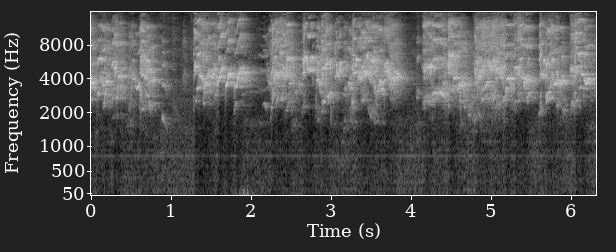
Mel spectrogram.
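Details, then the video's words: Lovebirds (Agapornis) sing in harsh, squeaky chirping bouts, several overlapping voices producing scratchy high chatter that pauses briefly every second or so, over a faint hum. "African Love birds Agapornis chirps singing sounds"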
